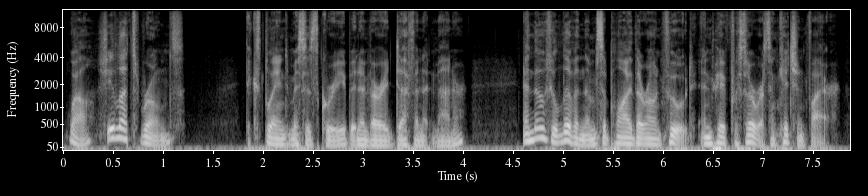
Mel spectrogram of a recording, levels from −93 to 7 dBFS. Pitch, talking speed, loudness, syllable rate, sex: 105 Hz, 220 wpm, -19 LUFS, 6.2 syllables/s, male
